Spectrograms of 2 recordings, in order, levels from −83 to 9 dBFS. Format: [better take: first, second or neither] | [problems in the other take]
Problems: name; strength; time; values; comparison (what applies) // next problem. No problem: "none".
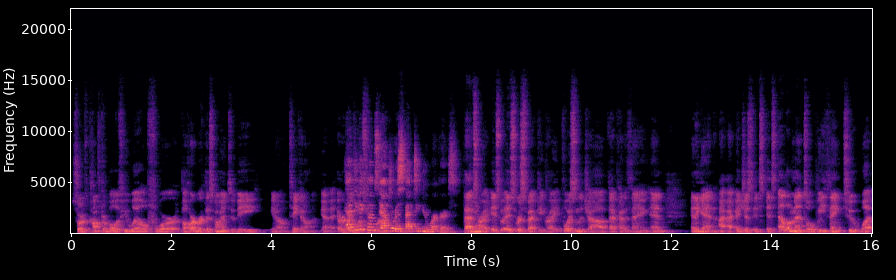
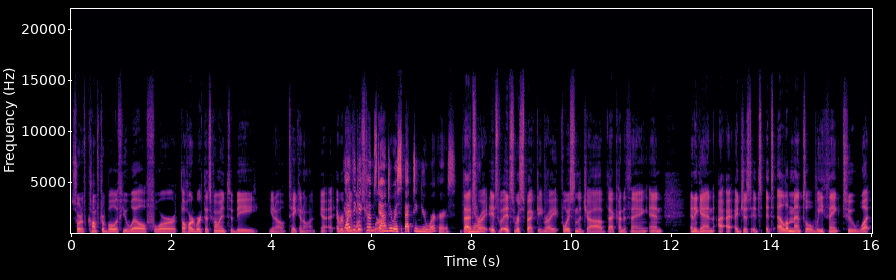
second | off-mic speech; far // room echo; noticeable; dies away in 0.4 s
